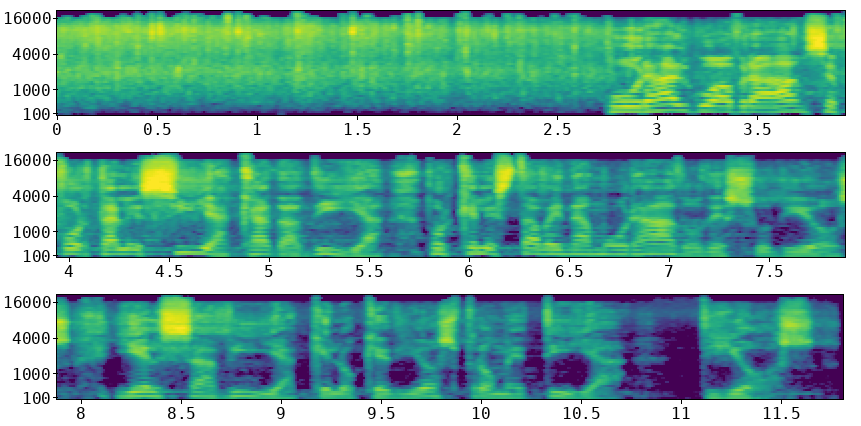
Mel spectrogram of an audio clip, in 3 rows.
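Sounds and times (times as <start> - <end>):
church congregation applauding during a New Year service: 0.0 - 4.8
speech: 2.8 - 11.8.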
